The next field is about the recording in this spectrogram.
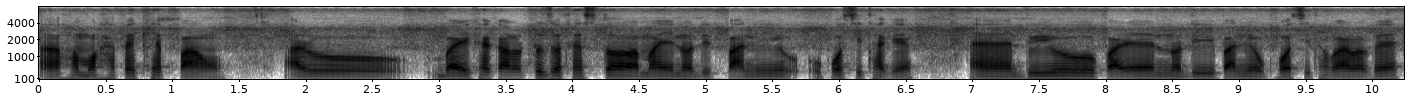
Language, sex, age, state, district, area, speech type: Assamese, male, 30-45, Assam, Lakhimpur, rural, spontaneous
